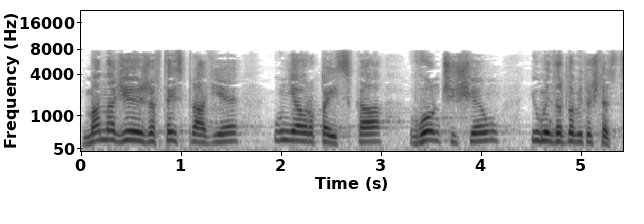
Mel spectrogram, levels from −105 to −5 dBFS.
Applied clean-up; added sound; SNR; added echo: none; none; none; none.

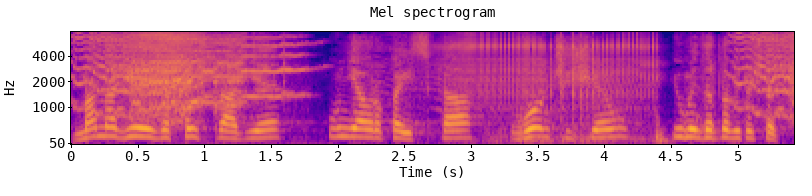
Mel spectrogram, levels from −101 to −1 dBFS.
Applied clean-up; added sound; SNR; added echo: none; Squeak; 4 dB; none.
